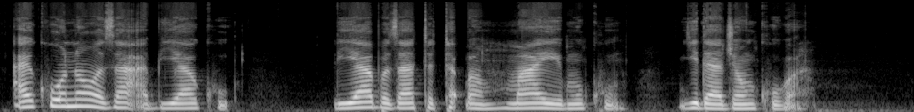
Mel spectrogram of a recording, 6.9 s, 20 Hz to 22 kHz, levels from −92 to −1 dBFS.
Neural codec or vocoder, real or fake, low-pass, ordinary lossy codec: none; real; none; none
